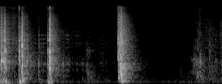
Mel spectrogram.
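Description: Plastic DVD cases being handled, clacking and clicking against each other: a quick run of sharp clicks in the first half second, then one louder snap about a second in.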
